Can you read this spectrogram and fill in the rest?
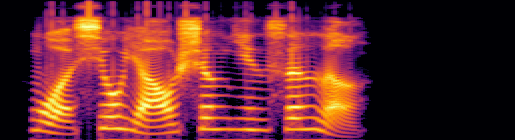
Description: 墨修尧声音森冷wav音频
